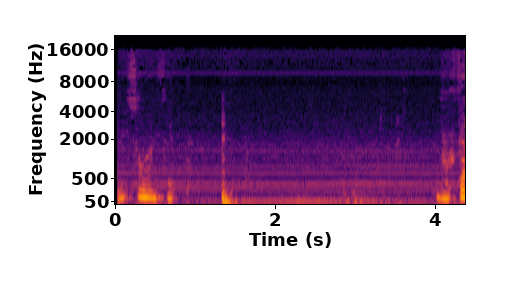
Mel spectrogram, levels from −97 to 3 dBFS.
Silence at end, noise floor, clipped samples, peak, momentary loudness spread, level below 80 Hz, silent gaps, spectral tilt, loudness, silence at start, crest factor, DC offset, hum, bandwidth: 0 s; -55 dBFS; under 0.1%; -14 dBFS; 25 LU; -44 dBFS; none; -8 dB/octave; -35 LUFS; 0.05 s; 22 dB; under 0.1%; none; 16.5 kHz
